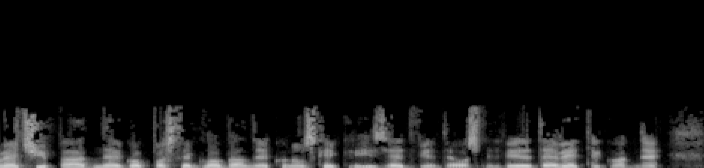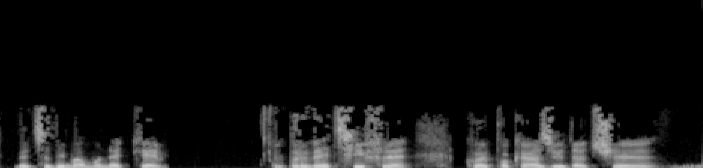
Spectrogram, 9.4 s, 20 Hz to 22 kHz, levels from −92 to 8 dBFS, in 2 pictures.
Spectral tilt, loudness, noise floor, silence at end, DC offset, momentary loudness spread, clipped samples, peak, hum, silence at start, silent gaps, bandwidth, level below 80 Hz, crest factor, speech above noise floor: -4.5 dB/octave; -21 LUFS; -81 dBFS; 0 s; under 0.1%; 7 LU; under 0.1%; -6 dBFS; none; 0 s; none; 8.4 kHz; -62 dBFS; 14 dB; 60 dB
